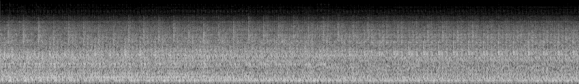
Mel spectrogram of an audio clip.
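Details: Kubota MX5200 HST diesel after fuel filter and water separator service and air purge, vent plug closed: settles into an even clattering idle with a steady rhythm and no stumbling or surging; fuel system clear of air.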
